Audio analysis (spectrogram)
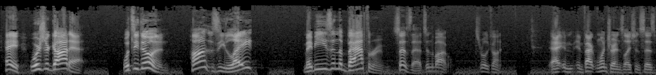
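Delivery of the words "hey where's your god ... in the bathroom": high, loud jeering call; mocking taunt. Elijah taunting the prophets of Baal, loud mocking jeer. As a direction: jeer at them like they're fools, loud and high. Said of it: "he starts to taunt them".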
